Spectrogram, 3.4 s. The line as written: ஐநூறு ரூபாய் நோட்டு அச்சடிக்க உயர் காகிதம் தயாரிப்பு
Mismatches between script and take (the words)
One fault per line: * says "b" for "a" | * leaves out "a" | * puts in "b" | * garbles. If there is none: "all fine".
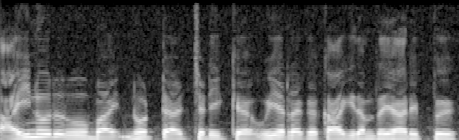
* puts in "ரக"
